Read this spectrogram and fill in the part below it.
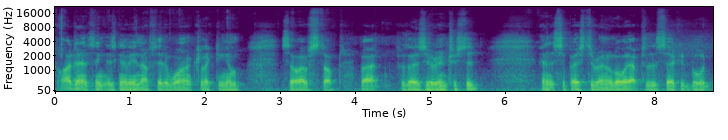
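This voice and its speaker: A man hosting a recycling channel, talking casually while taking apart electronics, slightly hoarse and pausing with fillers. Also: deep voice. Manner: relaxed, explains while working, frequent fillers and restarts. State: slightly hoarse, clearing throat. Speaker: e-waste recycling channel host. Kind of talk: casual hands-on demonstration.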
